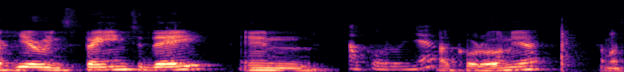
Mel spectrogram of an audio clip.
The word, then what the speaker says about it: A Coruña: So basically we are here in Spain today in A Coruña. A Coruña. Am I saying it right? A Coruña, Okay, yeah.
